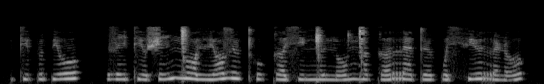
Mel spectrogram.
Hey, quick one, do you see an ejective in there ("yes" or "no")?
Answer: no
